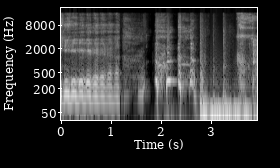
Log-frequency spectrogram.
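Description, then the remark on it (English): An exaggerated voiced cough and hacking throat sounds, starting with a drawn-out groaning rasp followed by several sharp, raspy bursts, loud and up front with no talking. “Two is if you cough or sneeze, do it in your elbow, please.”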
